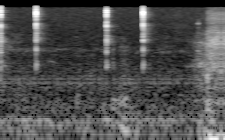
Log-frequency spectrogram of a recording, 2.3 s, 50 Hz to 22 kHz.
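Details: Grand Design Momentum RV microwave door switch assembly (three switches, one broken with no resistance or click): four crisp, sharp clicks in about 1.5 seconds in a quiet room from a good switch actuating cleanly.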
